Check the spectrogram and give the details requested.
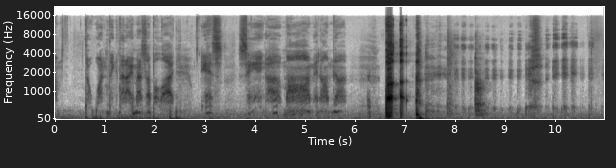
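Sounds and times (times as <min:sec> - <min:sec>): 
speech: 0:01.6 - 0:02.4, 0:03.0 - 0:06.8
person burping: 0:06.6 - 0:07.4.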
